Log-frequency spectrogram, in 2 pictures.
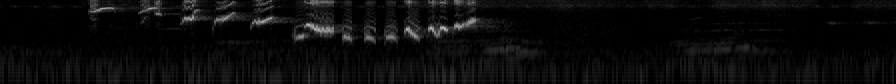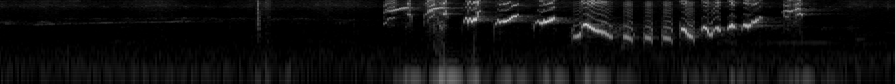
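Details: White-rumped shama in monotonous "glondong" song: two near-identical bursts of about a dozen quick, piercing notes that step downward in pitch, separated by a long quiet gap with a single click.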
